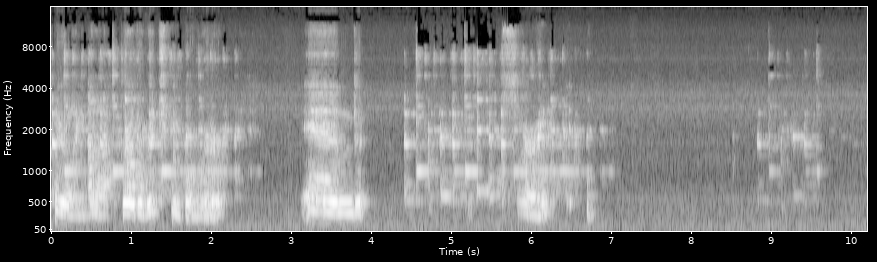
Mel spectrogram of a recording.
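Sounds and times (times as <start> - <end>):
speech: 0.0 - 2.4, 3.1 - 4.0, 5.8 - 6.6
phone ringing with a melodic electronic ringtone: 0.0 - 2.6, 4.4 - 7.1, 8.8 - 9.8.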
